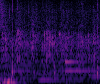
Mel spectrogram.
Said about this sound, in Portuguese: Você pode dar um aplauso a Jesus.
